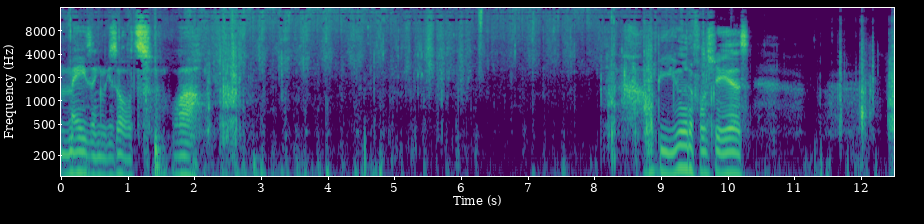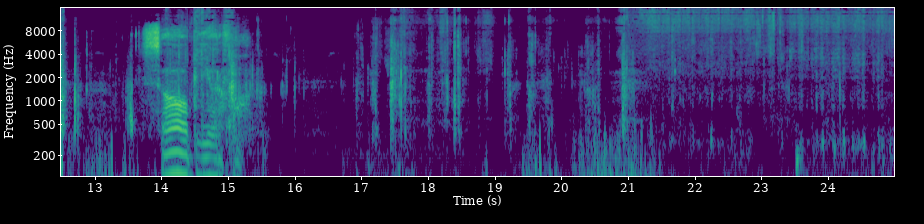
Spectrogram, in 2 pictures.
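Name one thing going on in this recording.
A cloth rubs softly over a car's paint.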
